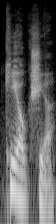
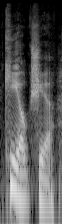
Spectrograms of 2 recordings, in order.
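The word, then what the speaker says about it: Kioxia: toshiba memory company uh became a company called kyokushia is how you pronounce it kyokushia and uh this this company really was brought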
